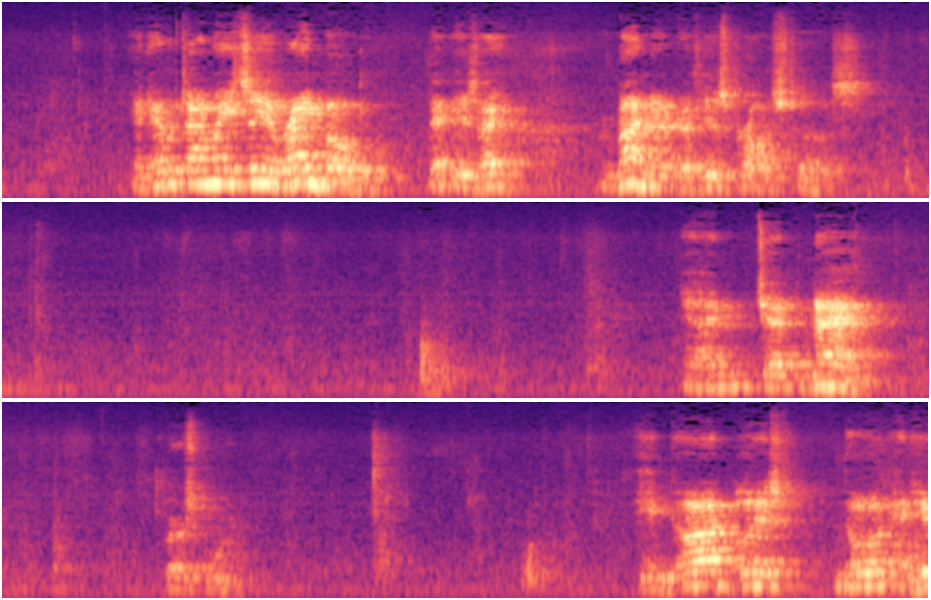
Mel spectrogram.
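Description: An elderly man speaks slowly and earnestly into a microphone, with long pauses.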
